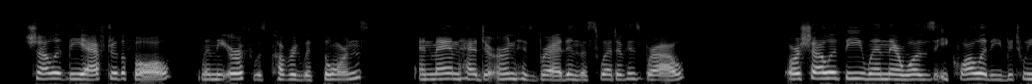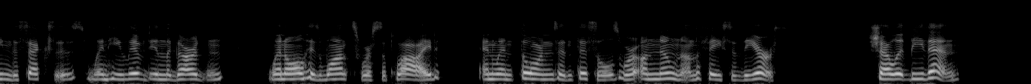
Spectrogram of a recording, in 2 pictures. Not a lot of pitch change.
Yes: narrow, 2.1 semitones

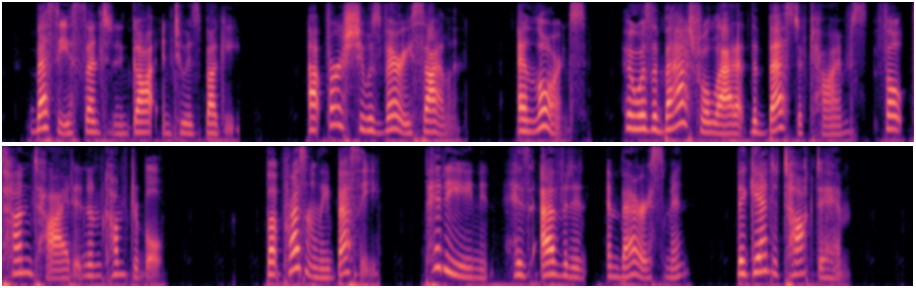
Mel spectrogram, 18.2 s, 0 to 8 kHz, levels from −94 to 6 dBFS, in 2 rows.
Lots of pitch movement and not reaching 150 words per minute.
Yes: wide, 5.9 semitones; average, 140 wpm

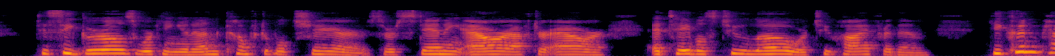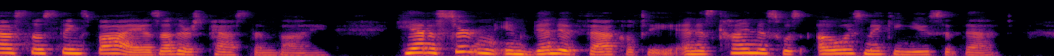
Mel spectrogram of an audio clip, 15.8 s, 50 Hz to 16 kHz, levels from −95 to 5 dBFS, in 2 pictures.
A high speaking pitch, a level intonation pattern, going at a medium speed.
No: high, 200 Hz; average, 5.1 semitones; average, 180 wpm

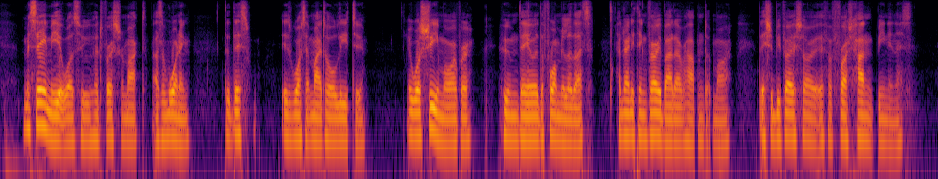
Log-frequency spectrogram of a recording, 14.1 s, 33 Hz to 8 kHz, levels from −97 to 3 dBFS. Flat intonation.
Yes: narrow, 2.0 semitones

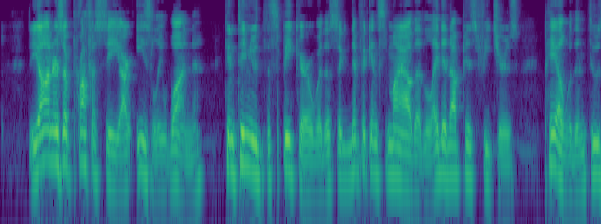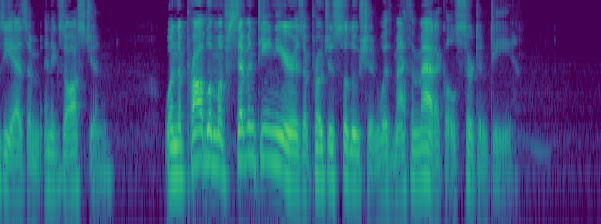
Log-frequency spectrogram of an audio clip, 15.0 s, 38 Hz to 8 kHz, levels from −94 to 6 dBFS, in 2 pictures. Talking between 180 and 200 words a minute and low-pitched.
No: average, 140 wpm; low, 120 Hz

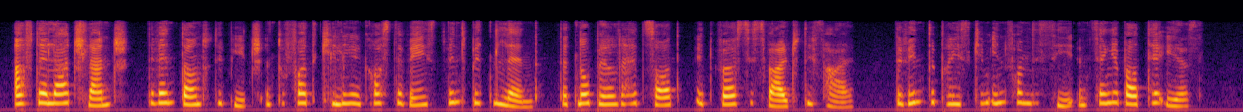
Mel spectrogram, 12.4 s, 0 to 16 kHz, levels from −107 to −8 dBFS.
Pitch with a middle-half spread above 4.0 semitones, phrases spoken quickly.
No: average, 3.3 semitones; fast, 210 wpm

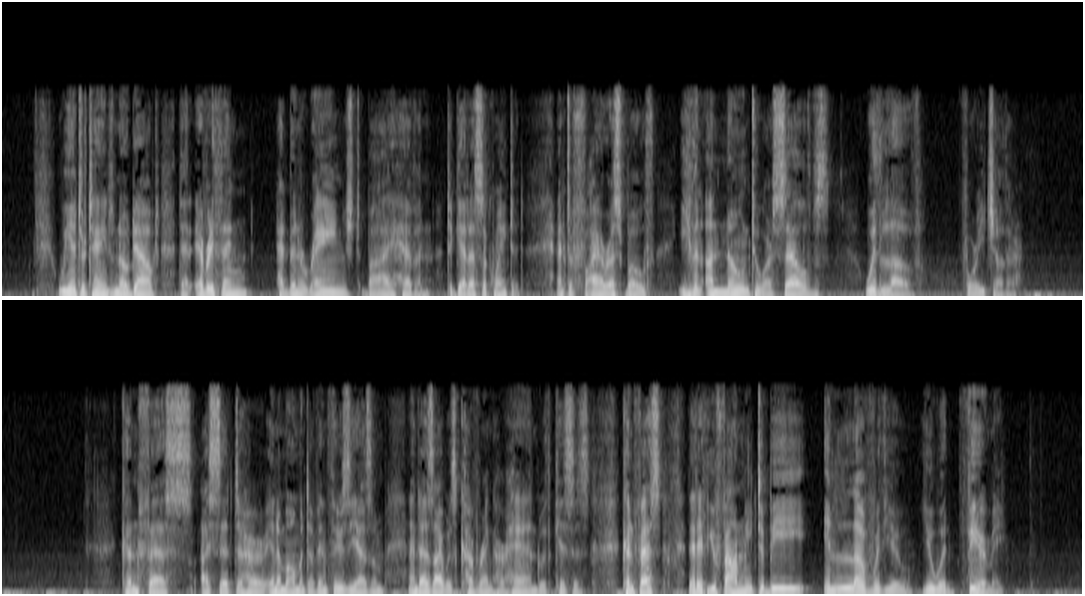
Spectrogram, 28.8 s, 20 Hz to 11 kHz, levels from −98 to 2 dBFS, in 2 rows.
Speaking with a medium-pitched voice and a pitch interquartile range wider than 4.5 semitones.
No: low, 125 Hz; wide, 5.6 semitones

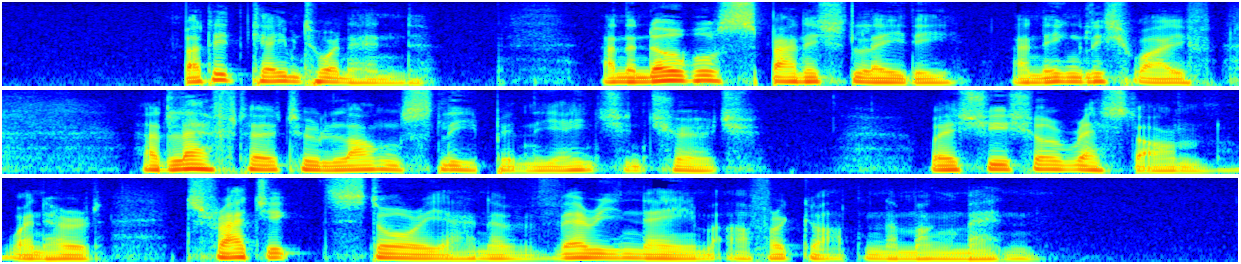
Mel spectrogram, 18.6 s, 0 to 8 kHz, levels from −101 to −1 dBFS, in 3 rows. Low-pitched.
Yes: low, 100 Hz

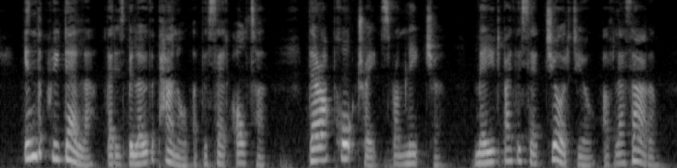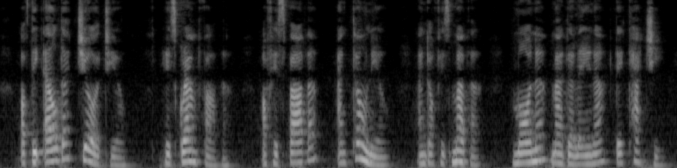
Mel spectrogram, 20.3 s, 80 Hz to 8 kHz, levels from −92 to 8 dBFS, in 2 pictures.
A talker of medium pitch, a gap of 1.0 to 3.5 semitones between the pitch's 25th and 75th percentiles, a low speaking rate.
No: medium, 170 Hz; average, 4.3 semitones; slow, 125 wpm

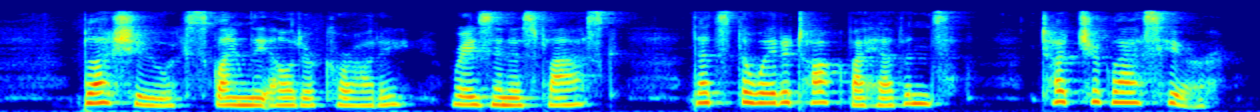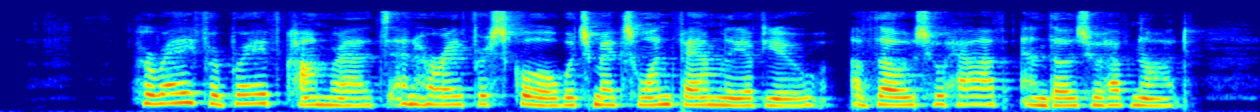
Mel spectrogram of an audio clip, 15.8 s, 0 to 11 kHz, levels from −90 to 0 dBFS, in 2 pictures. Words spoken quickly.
No: average, 165 wpm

